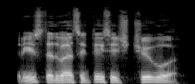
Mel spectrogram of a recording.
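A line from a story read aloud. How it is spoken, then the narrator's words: Even, level question. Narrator (Russian): уточнил ведьмак ровным голосом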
